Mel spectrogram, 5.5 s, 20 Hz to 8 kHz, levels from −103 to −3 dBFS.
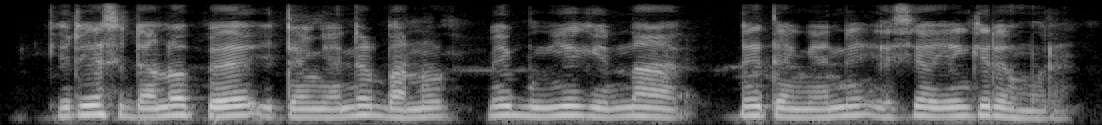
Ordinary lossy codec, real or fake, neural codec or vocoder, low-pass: none; fake; codec, 44.1 kHz, 7.8 kbps, Pupu-Codec; 7.2 kHz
